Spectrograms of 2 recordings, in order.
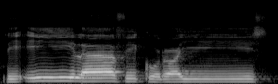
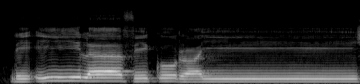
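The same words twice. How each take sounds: First: The long vowel is held for two counts. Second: The long vowel is held for six counts. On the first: "membaca mat lain dengan dua harokat" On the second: "membaca mat lain dengan enam harokat"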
